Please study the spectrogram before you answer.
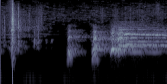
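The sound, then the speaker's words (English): A wolf howls at midnight in a few faint, drawn-out, tonal calls that follow a sharp click at the start. The last howl is the longest and steadiest. “The wolf. The wolf.”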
